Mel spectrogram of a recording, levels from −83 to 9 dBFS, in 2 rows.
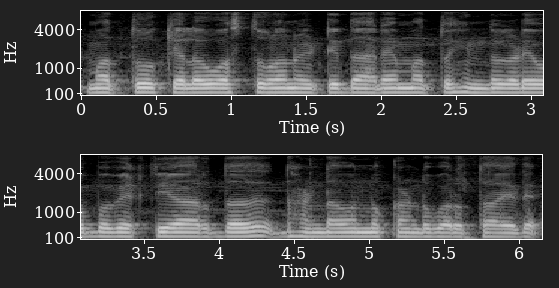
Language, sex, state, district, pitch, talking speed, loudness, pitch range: Kannada, male, Karnataka, Bidar, 145 Hz, 105 wpm, -14 LUFS, 140-150 Hz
